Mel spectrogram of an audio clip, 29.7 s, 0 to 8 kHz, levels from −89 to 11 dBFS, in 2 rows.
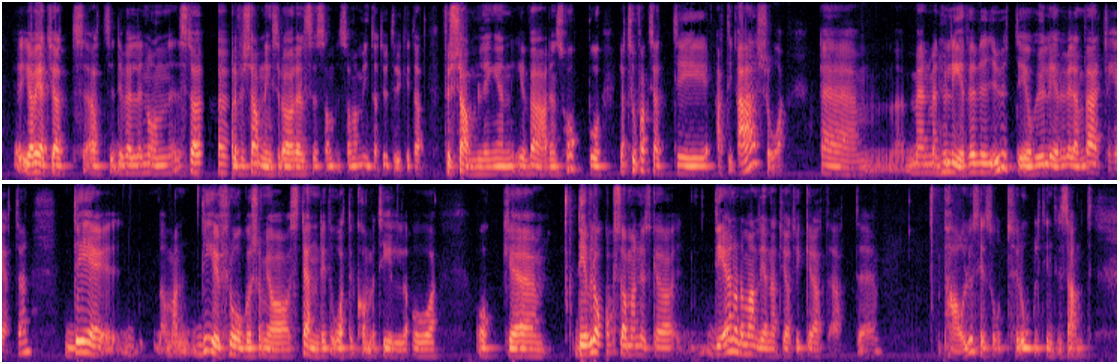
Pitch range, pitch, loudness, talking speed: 120-140 Hz, 125 Hz, -15 LUFS, 165 wpm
